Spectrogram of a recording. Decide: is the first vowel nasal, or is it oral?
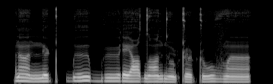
nasal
